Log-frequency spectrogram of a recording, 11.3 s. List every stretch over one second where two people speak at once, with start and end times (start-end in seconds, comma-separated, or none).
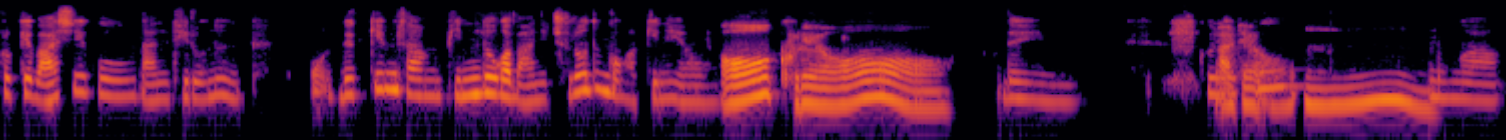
none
